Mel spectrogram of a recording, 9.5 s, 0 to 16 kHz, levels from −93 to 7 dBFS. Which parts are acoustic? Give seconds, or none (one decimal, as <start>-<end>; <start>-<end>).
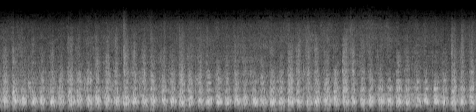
0.0-3.2; 5.2-8.3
